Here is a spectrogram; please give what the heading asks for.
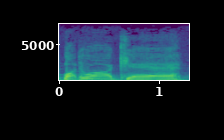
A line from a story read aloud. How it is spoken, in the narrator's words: Snapman shouted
